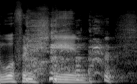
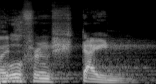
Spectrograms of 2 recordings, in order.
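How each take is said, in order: First: The ending sounds different from Frankenstein's. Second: The ending sounds like Frankenstein's. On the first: The speaker calls it wrong. "a lot of people go Stein" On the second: The speaker calls it right. "It's no, Wolfenstein. Like Frankenstein"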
